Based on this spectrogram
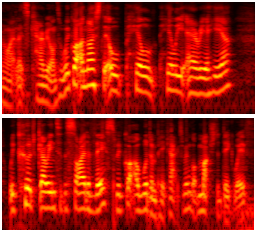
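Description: A man with a fairly high pitch and vocal fry talks at a fairly quick pace. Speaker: gaming YouTuber. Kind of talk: casual gameplay commentary. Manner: hesitant, filler-heavy, repeats words; friendly, upbeat.

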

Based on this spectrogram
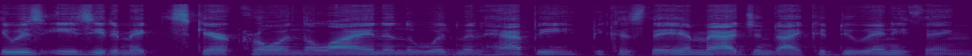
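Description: This is an unforced reading voice with fairly even intonation.

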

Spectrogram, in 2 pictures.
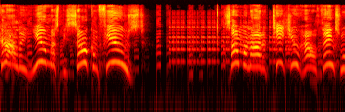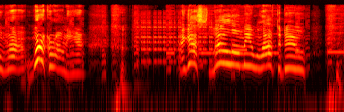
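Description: A put-on character voice at an extremely high pitch and a fairly slow pace, over loud music in the background. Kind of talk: folksy. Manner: cheery, sugary-sweet, secretly sinister.

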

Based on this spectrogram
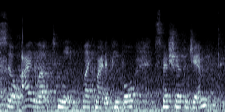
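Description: Audible room echo and noticeable background noise surround the recording. A woman speaks at a fairly quick pace. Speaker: fitness vlogger. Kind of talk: casual vlog chat. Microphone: phone near.

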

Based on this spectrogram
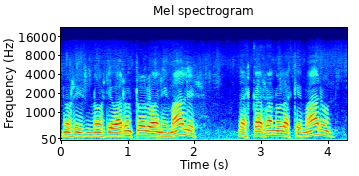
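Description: With fairly even intonation, a man talks at a moderate pace in a fairly high pitch and a dark, mellow tone. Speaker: farmer. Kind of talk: testimony. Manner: halting.

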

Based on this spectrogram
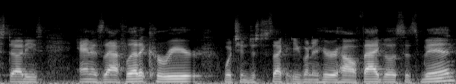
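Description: With an American accent, a man is speaking. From US South. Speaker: sports writer. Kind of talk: sports awards show. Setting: office. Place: studio. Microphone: lapel.

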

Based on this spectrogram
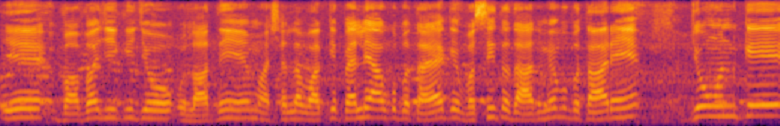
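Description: There is noticeable background noise as a man speaks high, his pitch varying in an ordinary way. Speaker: YouTube interviewer. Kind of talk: presenter talk to camera. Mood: jokey, playful. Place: shop. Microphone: handheld.

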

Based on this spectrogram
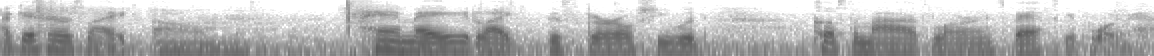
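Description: A woman talks very slowly in a very deep, low voice with fairly even intonation. Noticeable background noise runs under her speech. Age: 30s. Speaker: vlogger and hairstylist; vlogger. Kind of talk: casual vlog talk to camera. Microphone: phone near.

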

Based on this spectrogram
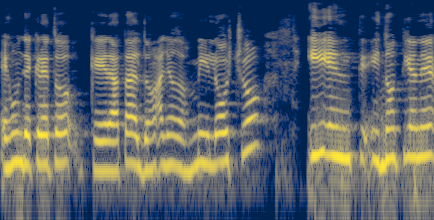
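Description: A woman uses an ordinary speaking voice at a fairly high pitch. Her pitch variation is ordinary. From Central America. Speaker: digital rights NGO representative; conference speaker. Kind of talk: conference talk. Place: hall. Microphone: podium.

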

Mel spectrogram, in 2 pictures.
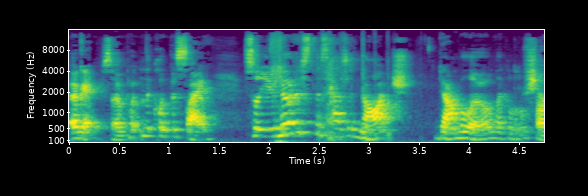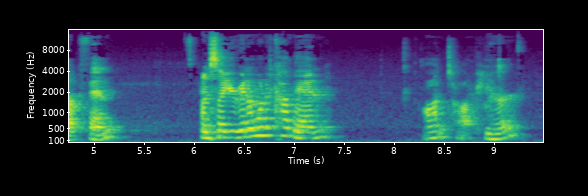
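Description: Audible room echo surrounds speech delivered at a moderate pace with long, frequent pauses. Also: woman. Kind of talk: tutorial. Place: home room.

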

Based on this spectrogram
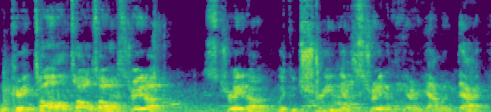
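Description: With noticeable background noise behind him, a man keeps up a moderate pace. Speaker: game show host. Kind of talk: stage host instructions. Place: hall.

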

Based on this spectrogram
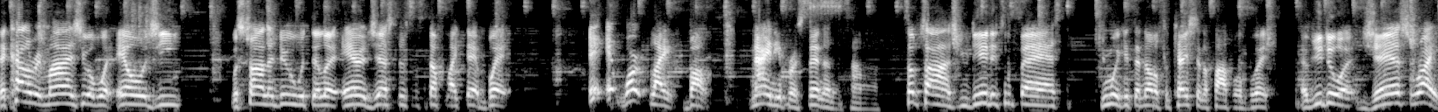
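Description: With faint music in the background, a man talks fairly quickly in a high pitch with ordinary pitch variation. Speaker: tech livestreamer. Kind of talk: casual vlog chat. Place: home room. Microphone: webcam.

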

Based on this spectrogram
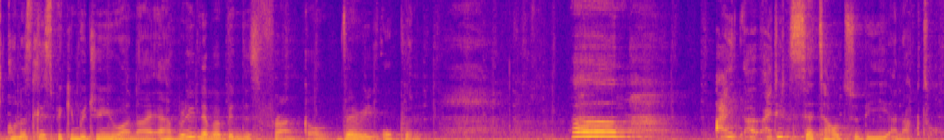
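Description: A woman with a Nigerian accent speaks at a moderate pace, leaving long, frequent pauses, as faint music plays in the background. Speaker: actress. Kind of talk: interview answer. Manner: soft-spoken. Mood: reflective, candid, animated gestures. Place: office.

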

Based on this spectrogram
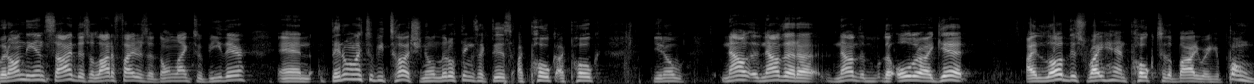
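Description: Fairly quickly, a man speaks at a high pitch. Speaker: boxing coach. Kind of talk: tutorial. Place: gym.

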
